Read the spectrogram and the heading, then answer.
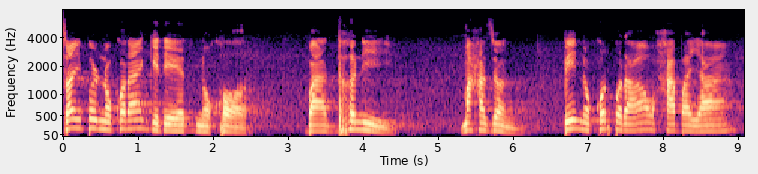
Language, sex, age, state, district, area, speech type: Bodo, male, 60+, Assam, Chirang, urban, spontaneous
